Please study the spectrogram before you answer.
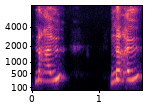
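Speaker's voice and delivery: high-pitched imitation of indignant protest; Casey. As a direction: act out standing up for oneself, pitched high. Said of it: "Casey was like".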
